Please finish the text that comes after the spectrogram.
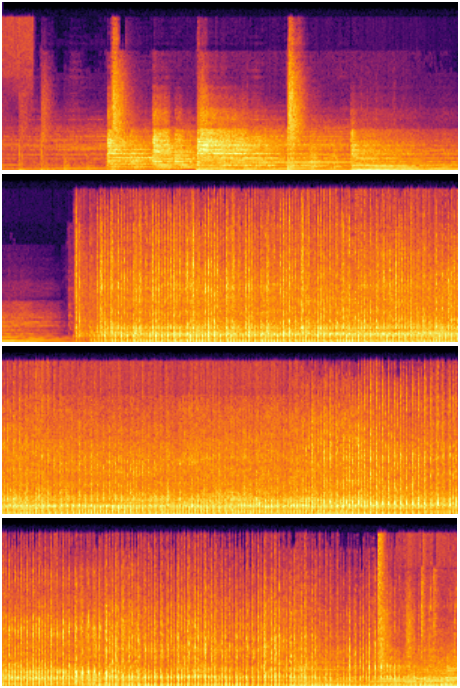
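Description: A water-cooled Indian Scout V-twin engine on a custom chopper idles steadily and loudly up close, with a lumpy low rumble after a few short starting revs.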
